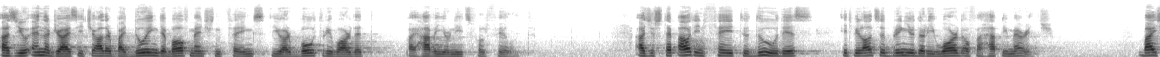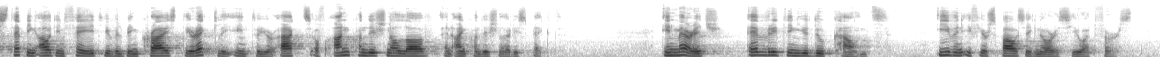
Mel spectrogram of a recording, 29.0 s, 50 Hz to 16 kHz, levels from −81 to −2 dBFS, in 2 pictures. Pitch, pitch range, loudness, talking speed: 150 Hz, 140-170 Hz, -25 LUFS, 150 wpm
